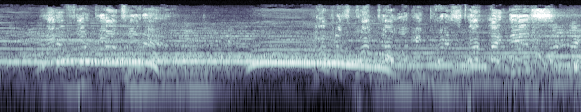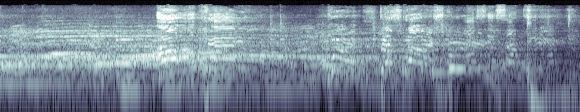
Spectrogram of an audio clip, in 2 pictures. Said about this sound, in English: Everybody was like hyping her up, like yelling her name or just like singing the words to her song.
